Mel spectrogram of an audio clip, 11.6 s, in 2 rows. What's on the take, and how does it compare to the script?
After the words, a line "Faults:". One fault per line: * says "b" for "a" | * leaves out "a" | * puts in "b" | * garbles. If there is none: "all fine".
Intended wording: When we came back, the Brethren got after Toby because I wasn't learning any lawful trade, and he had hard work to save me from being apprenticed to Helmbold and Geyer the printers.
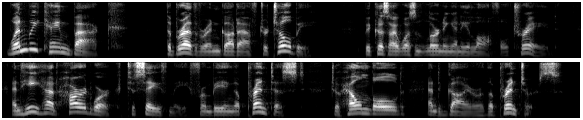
When we came back, the Brethren got after Toby because I wasn't learning any lawful trade, and he had hard work to save me from being apprenticed to Helmbold and Geyer the printers.
Faults:
all fine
